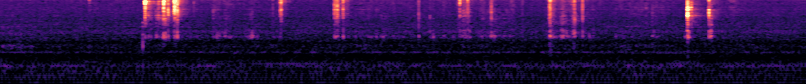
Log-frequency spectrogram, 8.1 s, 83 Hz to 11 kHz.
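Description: A dozen or so faint, scattered clicks and scrapes of a small metal key turning the slotted mounting screw of an Insta360 quick-release mount, tightening it into the camera; the sharpest click comes near the end.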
